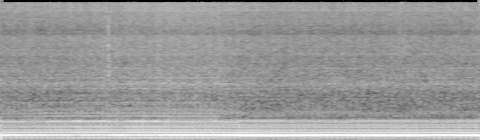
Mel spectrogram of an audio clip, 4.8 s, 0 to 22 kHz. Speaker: And that's the choke going in. Is that a high idle? Is that 2,000 RPM? Wow. Sounds amazing.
